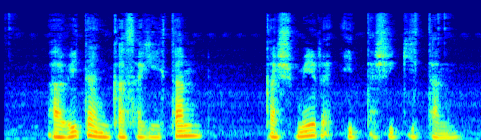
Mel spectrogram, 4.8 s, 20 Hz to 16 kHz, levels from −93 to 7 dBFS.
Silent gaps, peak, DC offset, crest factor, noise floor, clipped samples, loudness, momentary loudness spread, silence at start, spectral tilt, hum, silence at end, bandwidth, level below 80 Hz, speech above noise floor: none; -6 dBFS; under 0.1%; 20 dB; -59 dBFS; under 0.1%; -26 LUFS; 13 LU; 0.5 s; -7 dB/octave; none; 0.2 s; 11.5 kHz; -48 dBFS; 35 dB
